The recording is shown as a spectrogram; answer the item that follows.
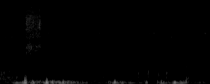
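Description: Faint outdoor quiet with a brief rustle and soft knocks about a quarter second in, then a few light ticks: the sounds of someone moving on foot through grass and weeds.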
